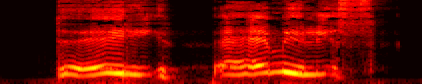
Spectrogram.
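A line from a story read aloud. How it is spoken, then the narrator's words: Hissing. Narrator (Russian): прошипела замершая в десятке шагов Вента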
